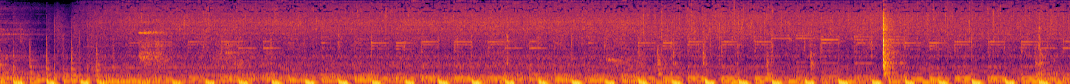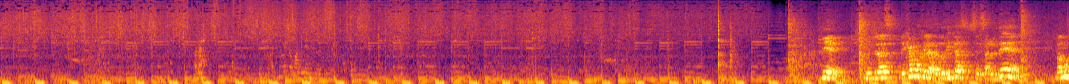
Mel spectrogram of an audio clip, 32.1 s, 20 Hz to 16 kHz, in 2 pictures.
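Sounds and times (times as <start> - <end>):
background music with steady beat: 0.0 - 32.0
vegetables sizzling in a frying pan: 1.3 - 32.0
vegetables tossed in pan: 15.3 - 26.1.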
